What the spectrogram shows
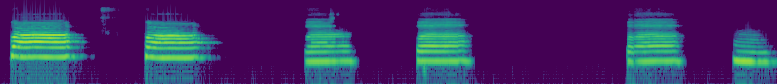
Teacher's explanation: एफ जब बोलते हैं तो देखिए मुंह से एयर बाहर आती है, आती है। जी जो जी जो जी मुंह से जो हवा सांस बाहर आ रहा है वो पहले महसूस करें फिर फा को पढ़ें।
